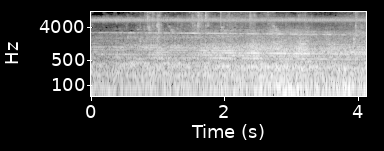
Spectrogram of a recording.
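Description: Low engine rumble with a faint hum on top, slowly growing louder.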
